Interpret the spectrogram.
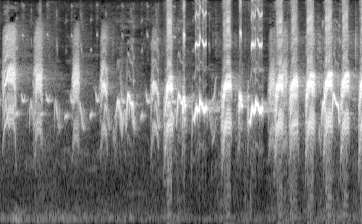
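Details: Sooty-headed bulbul singing hard to provoke other males: loud, liquid, whistled phrases that quicken into a fast, chattering burst of rapid repeated notes, about two per second at first.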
